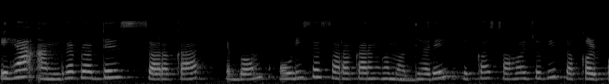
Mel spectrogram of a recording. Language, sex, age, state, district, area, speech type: Odia, female, 18-30, Odisha, Ganjam, urban, read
